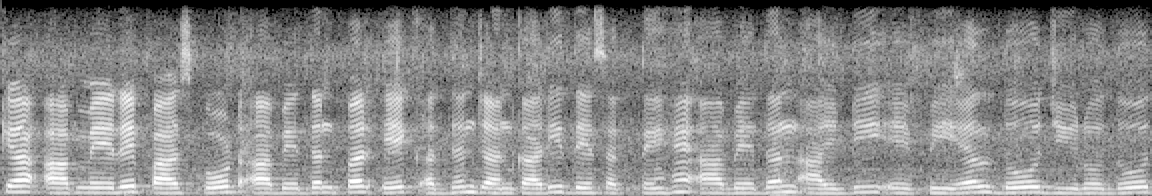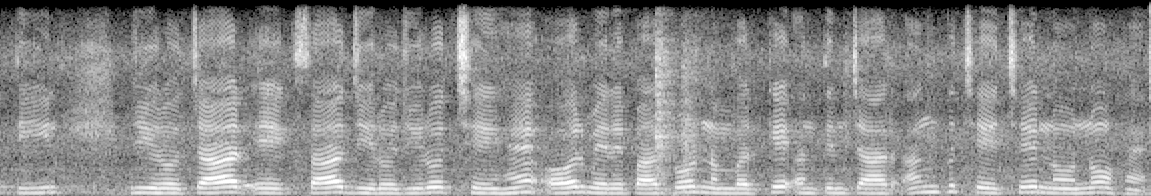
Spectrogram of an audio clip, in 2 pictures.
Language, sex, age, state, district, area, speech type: Hindi, female, 45-60, Uttar Pradesh, Sitapur, rural, read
